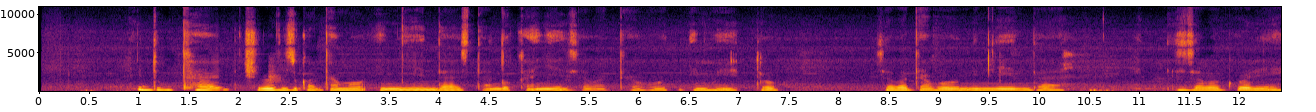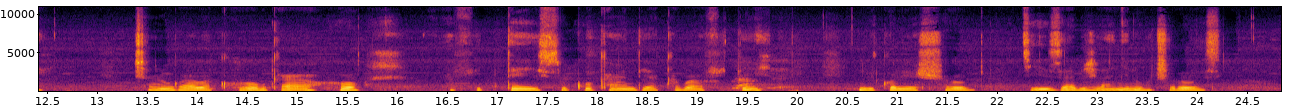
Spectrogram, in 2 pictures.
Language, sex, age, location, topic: Kinyarwanda, female, 18-24, Musanze, finance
